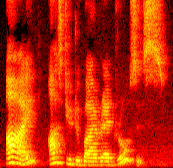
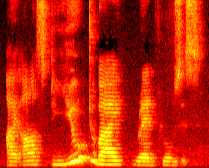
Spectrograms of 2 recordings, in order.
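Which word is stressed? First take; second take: I; you. First: The word "I" is stressed. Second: The word "you" is stressed. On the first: "So the first word I was stressed" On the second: "So the stress is on the word. Very good. You"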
